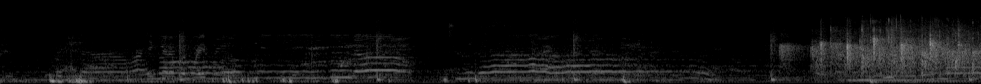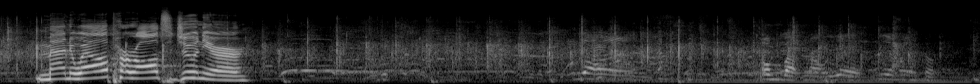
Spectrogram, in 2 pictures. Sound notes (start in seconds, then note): 7.7 attendees applauding; 12.2 attendees applauding and cheering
